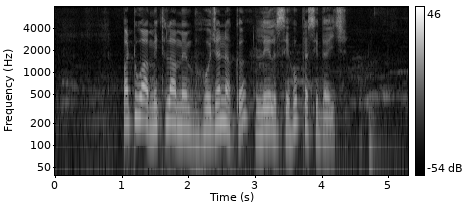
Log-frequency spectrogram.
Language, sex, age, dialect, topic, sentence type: Maithili, male, 25-30, Southern/Standard, agriculture, statement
